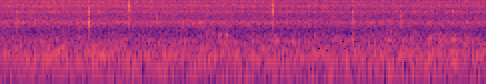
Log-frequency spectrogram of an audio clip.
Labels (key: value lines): label: ambient
recorder: HydroMoth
